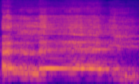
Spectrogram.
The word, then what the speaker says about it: اللائي: وايه اللائي اللي احنا هنقولها بقى؟ اللائي واللاتي، دي برضو فيها كلمات حرف اللام هنا هينطق ولكن لا يكتب.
